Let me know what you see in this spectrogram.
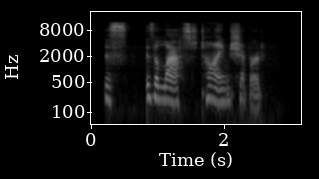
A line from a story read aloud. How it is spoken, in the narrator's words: the wraith man hissed, and he sounded more furious than even Rodney had expected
